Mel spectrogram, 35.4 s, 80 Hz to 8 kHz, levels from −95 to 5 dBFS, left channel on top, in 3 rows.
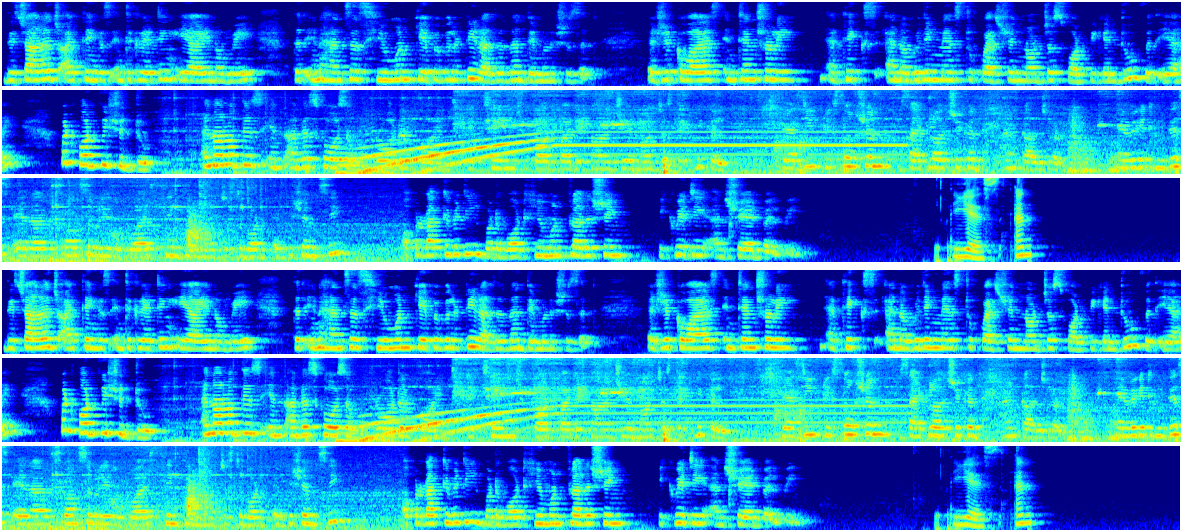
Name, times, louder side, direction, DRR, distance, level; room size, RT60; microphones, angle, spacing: voice 1, 0.0-5.8 6.4-13.4 13.8-19.0 19.5-22.5 22.9-27.0 27.6-29.8 30.2-31.6, right 2 dB, 80° right, 3.3 m, -32 dB
sound 1, 13.4-26.7, equal, 5° left, 1.2 m, -42 dB
sound 2, 15.1-20.8, left 2 dB, 50° left, 2.9 m, -31 dB
sound 3, 16.3-27.6, right 2 dB, 40° right, 1.8 m, -41 dB
voice 2, 33.0-33.9, left 4 dB, 35° left, 0.4 m, -32 dB
9.8 x 8.6 x 3.1 m
head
